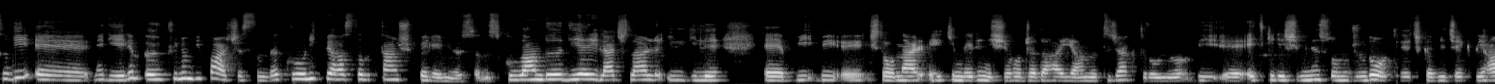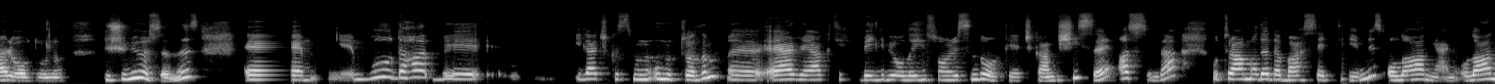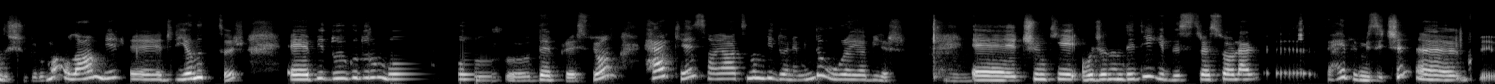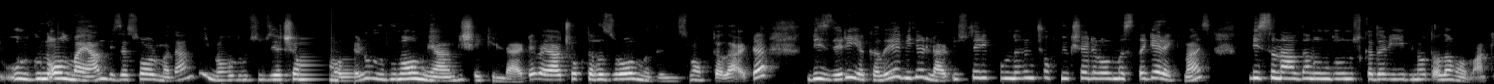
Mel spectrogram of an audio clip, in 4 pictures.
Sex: female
